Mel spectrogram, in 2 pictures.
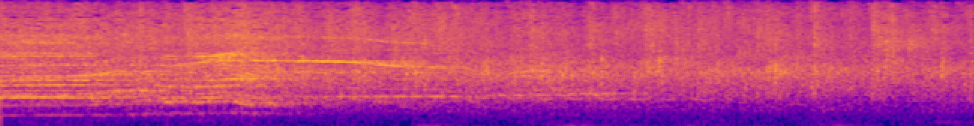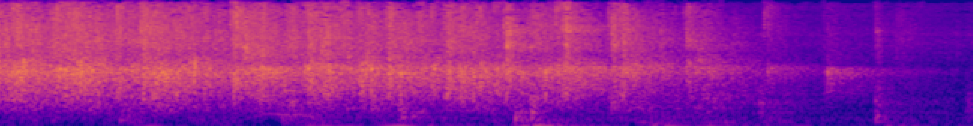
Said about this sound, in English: The one who you've been saving all your applause for, blow it up, applaud right now as I say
